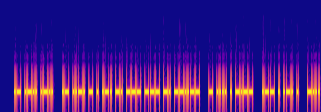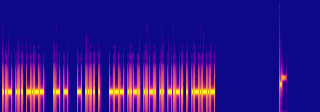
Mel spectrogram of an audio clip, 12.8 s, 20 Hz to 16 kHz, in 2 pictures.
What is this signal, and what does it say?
Morse code, heard as a keyed tone, about 44 wpm, 700 Hz. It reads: ALL AFTERNOON, THEY WERE BUSY AT THE OFFICE.
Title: Sentences from Top 1500 Words 45wpm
